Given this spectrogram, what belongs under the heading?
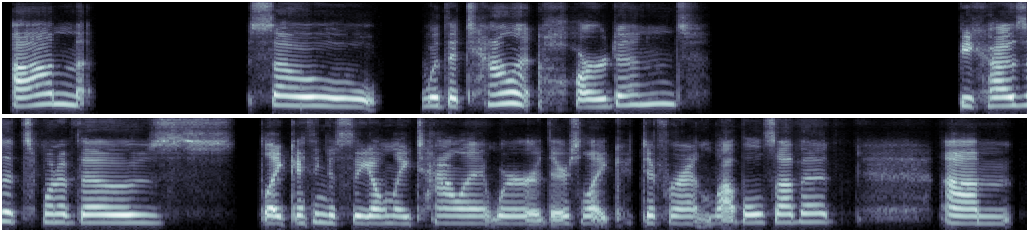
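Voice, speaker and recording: A woman's voice: fairly high pitch, fairly even intonation, slow, clear, resonant tone, no room sound. A woman chatting casually as a player in a tabletop roleplaying game. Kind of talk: casual chat.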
